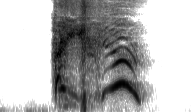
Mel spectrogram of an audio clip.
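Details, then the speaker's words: Sneezing at home with no clear trigger while just looking at a phone: a single loud voiced sneeze, a sharp hissy burst with a rising then falling cry, one of a run of sneezes. "Here I go again. Sneezing. Don't even ask me what's caused me to sneeze. I was just looking at my phone."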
